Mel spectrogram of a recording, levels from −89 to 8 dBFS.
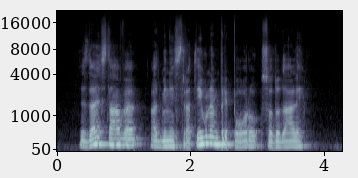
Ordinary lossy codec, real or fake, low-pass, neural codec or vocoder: none; fake; 19.8 kHz; vocoder, 44.1 kHz, 128 mel bands, Pupu-Vocoder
